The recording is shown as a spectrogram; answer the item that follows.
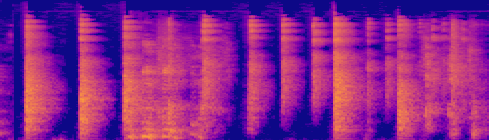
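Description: A ping pong ball bouncing during a beer pong game makes many sharp, bright taps and clacks in an irregular rhythm, with brief gaps between the hits.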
